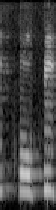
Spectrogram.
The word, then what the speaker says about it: कॉपी: जी गुरुजी, इसको प्रोनाउंस करके बताएंगे, कॉपी कैसे बोलना है? कॉपी। अच्छा, अ नहीं बोला जाएगा? नहीं, यहाँ पर अ नहीं बोला जाएगा, कॉपी।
